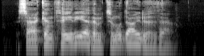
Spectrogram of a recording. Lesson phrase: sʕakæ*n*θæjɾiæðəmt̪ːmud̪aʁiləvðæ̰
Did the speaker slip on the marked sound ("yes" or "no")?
no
